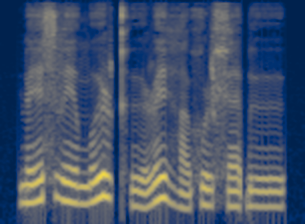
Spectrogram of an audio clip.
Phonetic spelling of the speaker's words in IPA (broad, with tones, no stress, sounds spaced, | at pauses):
ɳ eː˧˥ s v eː˧ ŋʷ ɨː˧˥˧ ɭ kʰ ɨː˨˩˦ ɭ e˧˥˧ ɦ a˨˩˦ xʷ i˧ ɭ x ɛ˧ ɓ ɨː˧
